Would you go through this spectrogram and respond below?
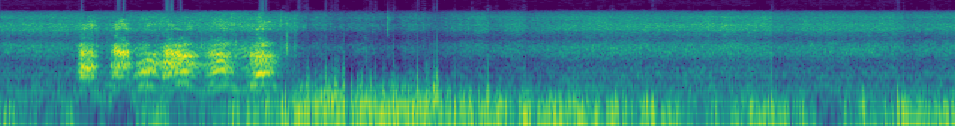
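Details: Village Kangal dogs: a tight series of five or six rapid, wavering barks in the first two seconds, followed by a steady low rumble with no further calls.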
